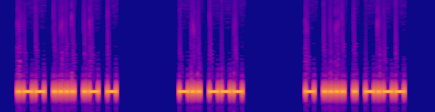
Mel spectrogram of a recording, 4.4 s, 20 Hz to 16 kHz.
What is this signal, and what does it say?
Morse code, heard as a keyed tone, about 40 wpm, 700 Hz. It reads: WHAT DO THEY
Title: 3x Word-Spacing - Sentences from Top 200 Words - 40wpm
